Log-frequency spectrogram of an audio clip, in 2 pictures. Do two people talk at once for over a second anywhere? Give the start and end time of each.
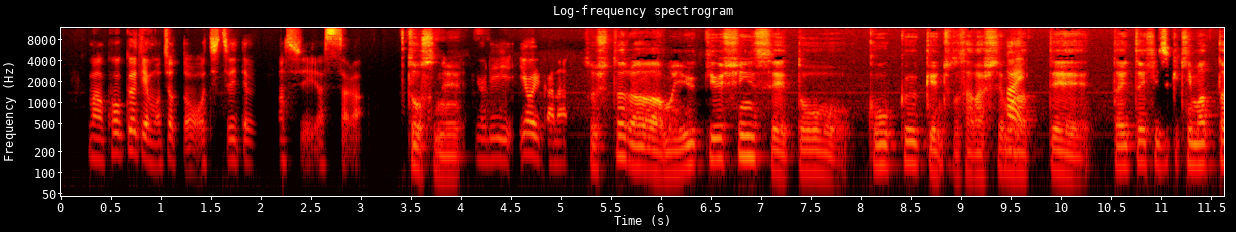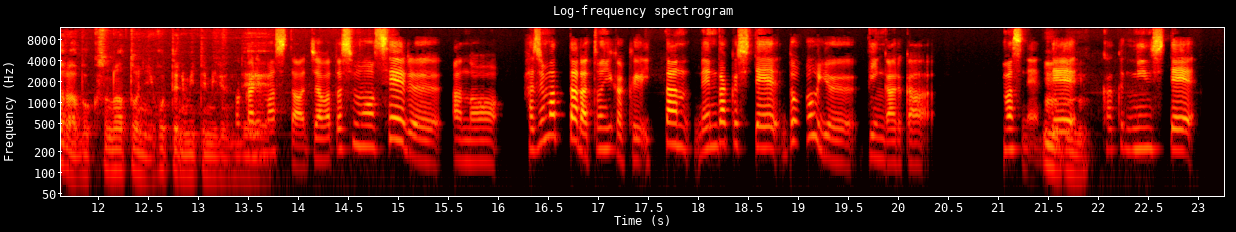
none

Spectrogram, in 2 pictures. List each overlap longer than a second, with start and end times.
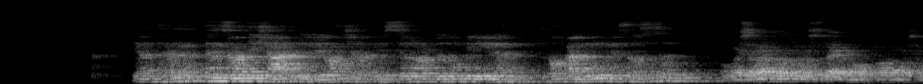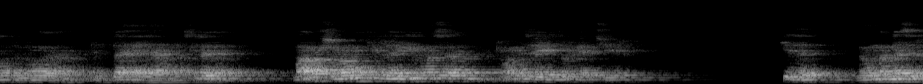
none

